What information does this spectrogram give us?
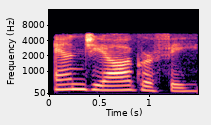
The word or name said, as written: angiography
